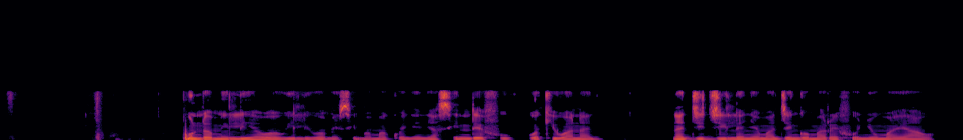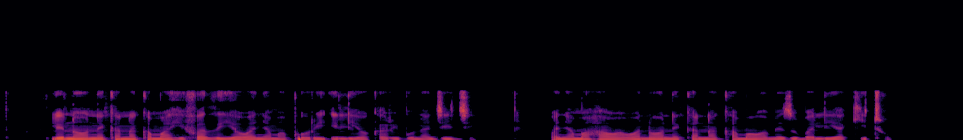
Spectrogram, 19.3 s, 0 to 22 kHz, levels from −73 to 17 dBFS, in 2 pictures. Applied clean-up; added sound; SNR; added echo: none; none; none; none.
